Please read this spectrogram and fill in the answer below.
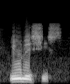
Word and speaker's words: Ulysses: যদিও আজকে আমাদের পাঠ্য বিষয় হচ্ছে ইউলিসিস।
